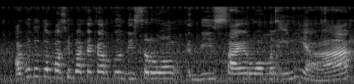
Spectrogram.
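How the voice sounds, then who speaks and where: Noticeable noise sits in the background. Against it, a woman talks at a fairly quick pace. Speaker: tarot reader. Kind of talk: tarot reading to viewers.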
